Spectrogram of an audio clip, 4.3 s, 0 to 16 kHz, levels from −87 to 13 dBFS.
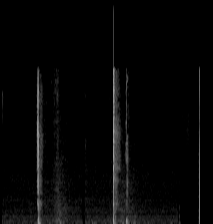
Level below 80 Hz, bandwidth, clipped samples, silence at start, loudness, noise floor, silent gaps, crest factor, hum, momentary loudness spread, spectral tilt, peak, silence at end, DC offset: -66 dBFS; 11.5 kHz; under 0.1%; 0.75 s; -28 LUFS; -71 dBFS; 1.65-1.69 s; 36 dB; none; 18 LU; -1 dB/octave; 0 dBFS; 1.7 s; under 0.1%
